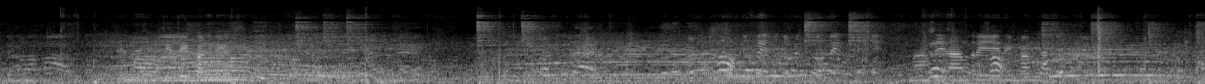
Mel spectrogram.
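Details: A huge cow with a limping leg, coming down off a truck, lets out a low droning moo near the start and again later, half buried under lively talking voices and music.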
